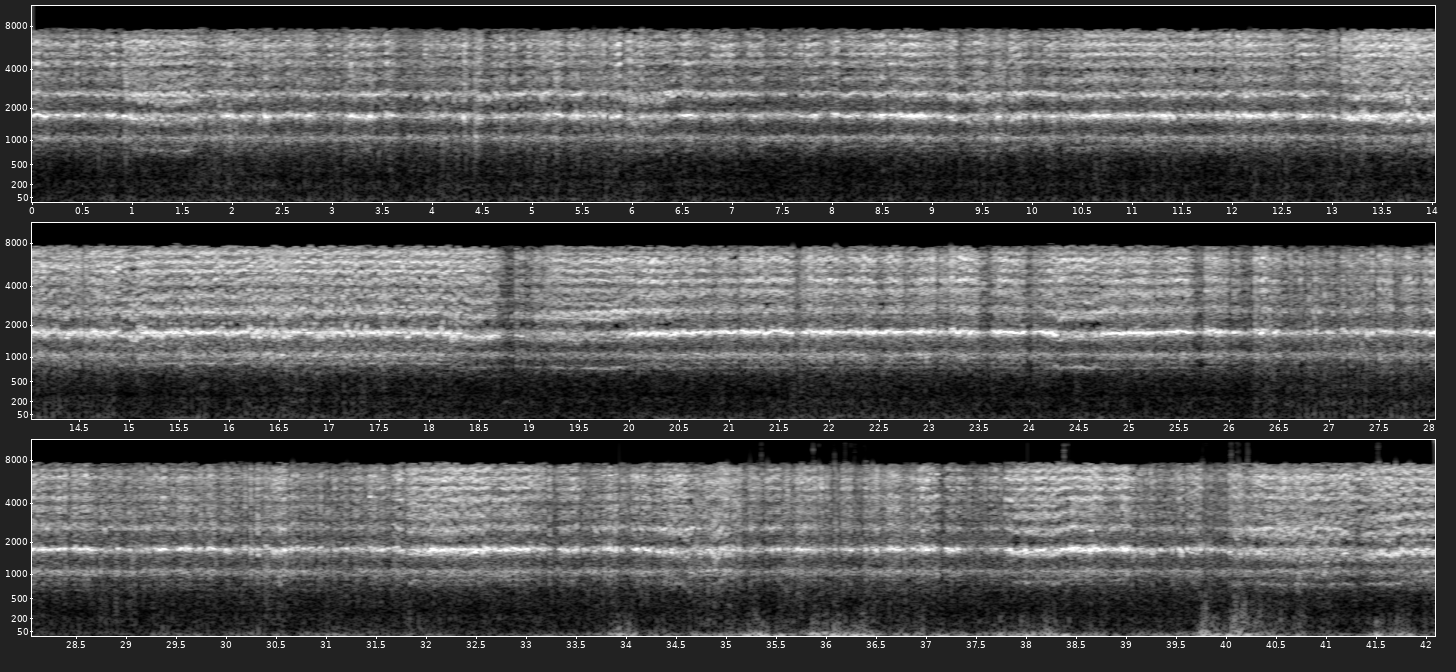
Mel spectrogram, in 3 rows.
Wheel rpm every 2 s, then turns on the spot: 230, 230, 220, 230, 230, 230, 230, 210, 200, 210, 230, 230, 230, 230, 230, 230, 230, 230, 230, 230, 210.
none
